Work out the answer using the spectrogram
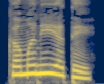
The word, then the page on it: ಕಮನೀಯತೆ: kannada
